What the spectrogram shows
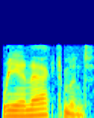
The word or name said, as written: reenactment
